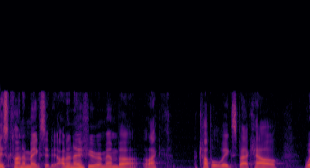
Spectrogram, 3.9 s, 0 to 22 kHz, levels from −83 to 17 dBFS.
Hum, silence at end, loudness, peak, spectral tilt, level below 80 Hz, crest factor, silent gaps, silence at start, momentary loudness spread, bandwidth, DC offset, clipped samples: none; 0 s; -31 LUFS; -10 dBFS; -5 dB/octave; -68 dBFS; 20 dB; none; 0 s; 6 LU; 10 kHz; under 0.1%; under 0.1%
